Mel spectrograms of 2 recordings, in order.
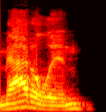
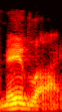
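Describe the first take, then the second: First: The name is said as one smooth word. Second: The name is split into 'made' and 'line'. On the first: The speaker calls it right. "the name Madeline" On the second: The speaker calls it wrong. "pronounce it made line"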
